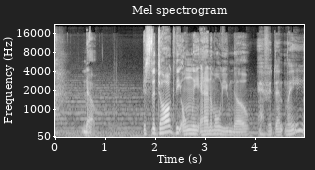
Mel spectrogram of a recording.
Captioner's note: condescending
